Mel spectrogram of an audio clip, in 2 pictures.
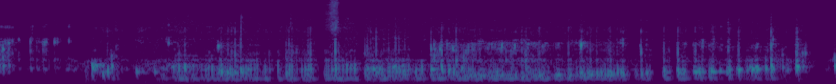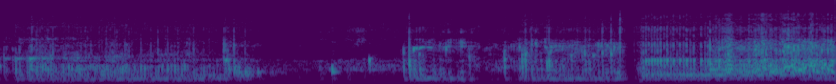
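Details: Meggy's stomach growling (borborygmi).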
